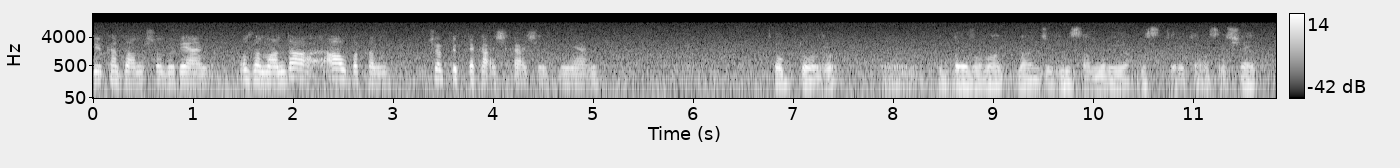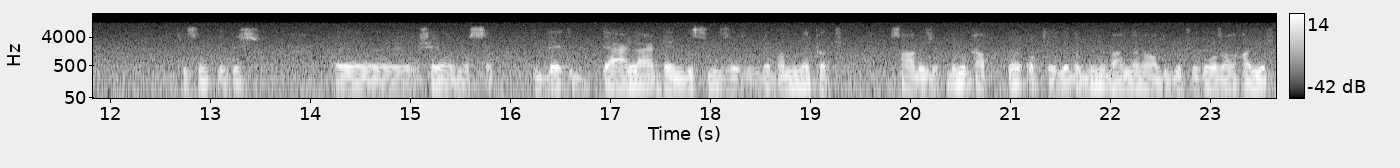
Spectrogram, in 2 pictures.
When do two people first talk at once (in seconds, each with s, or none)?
none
